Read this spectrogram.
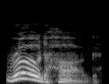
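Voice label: "roadhog", British English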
